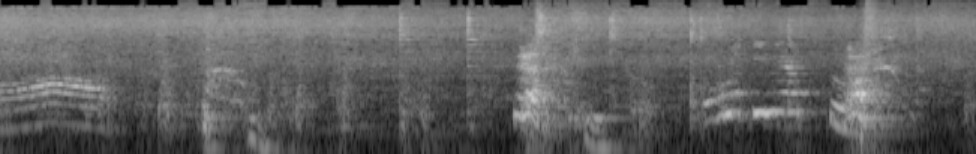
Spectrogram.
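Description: Egg curry sizzles and spits in hot oil in a home kitchen, a steady frying hiss running beneath people talking close by.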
